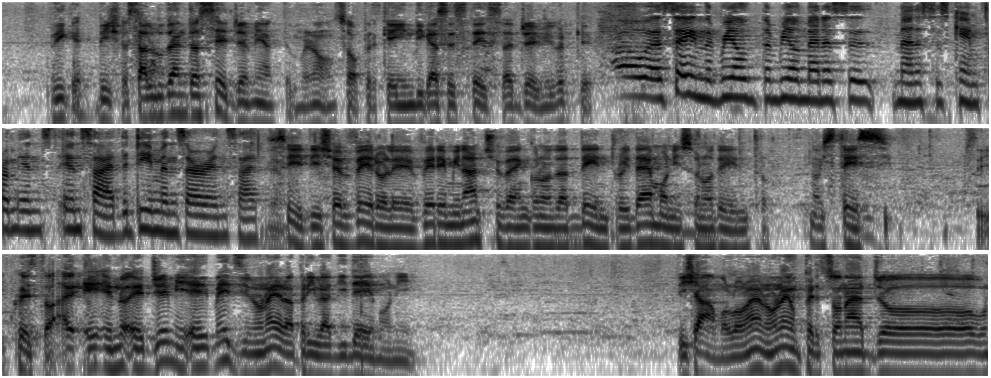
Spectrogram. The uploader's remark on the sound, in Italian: Fahrenheit al Festivaletteratura di Mantova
